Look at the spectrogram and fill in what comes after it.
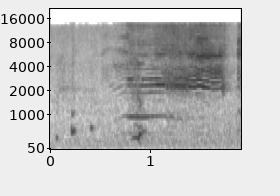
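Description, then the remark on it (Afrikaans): A hungry baby, probably also wet, starts crying after a few short fussy squeaks, rising into one sustained, high-pitched wail with a strained, harmonic tone that holds steady to the end. “Daar gaan die wekker af. Dis nou honger en seker nat ook.”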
